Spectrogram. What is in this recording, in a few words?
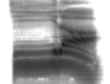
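"ji2 le5", Chinese; HSK; HSK3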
